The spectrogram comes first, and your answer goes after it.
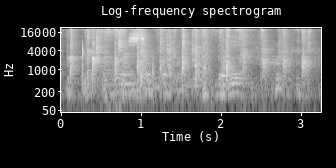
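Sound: audience clapping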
